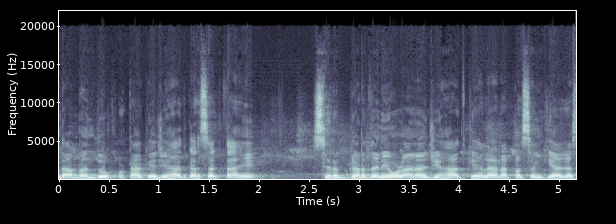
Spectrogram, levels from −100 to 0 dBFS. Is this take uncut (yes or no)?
yes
